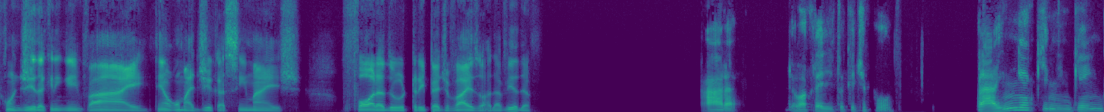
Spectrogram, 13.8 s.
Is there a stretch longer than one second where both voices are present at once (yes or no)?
no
